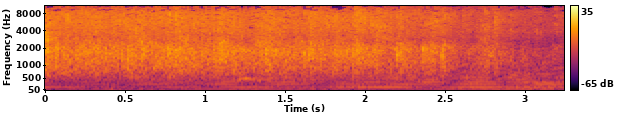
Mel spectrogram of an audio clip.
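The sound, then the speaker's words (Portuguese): An audience applauds steadily for God during a church service, a dense, sustained wash of clapping from many hands, with a low hum and faint voices underneath, easing slightly toward the end. “Vamos aplaudir a Ele, vamos ficar em pé, vamos embora.”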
